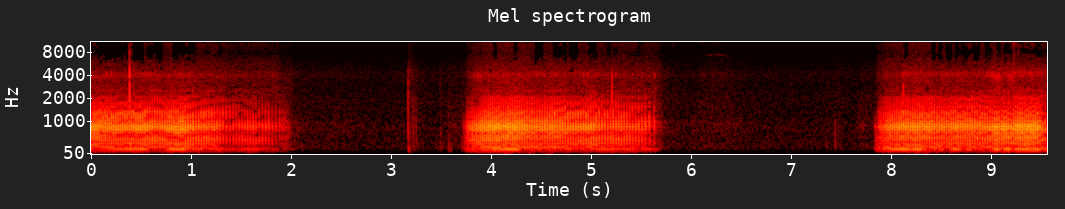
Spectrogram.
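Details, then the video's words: Dog asleep and snoring, heavy vibrating snores of about two seconds repeating roughly every four seconds, coarse and rasping, with near silence between breaths. "My dog snoring"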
